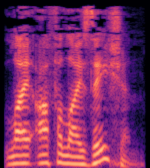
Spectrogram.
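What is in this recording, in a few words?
"lyophilization", English, British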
